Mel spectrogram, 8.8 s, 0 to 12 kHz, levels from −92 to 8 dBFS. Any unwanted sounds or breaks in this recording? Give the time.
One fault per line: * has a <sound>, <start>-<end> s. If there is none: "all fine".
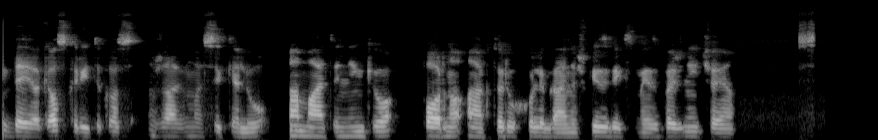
* has a laugh, 8.0-8.2 s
